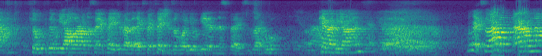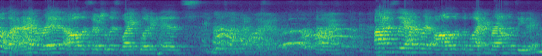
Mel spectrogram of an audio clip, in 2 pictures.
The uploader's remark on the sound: session recorded at Socialism 2022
